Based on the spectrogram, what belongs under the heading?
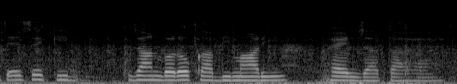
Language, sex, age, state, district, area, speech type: Urdu, female, 45-60, Bihar, Darbhanga, rural, spontaneous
